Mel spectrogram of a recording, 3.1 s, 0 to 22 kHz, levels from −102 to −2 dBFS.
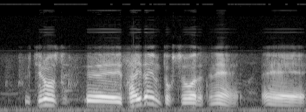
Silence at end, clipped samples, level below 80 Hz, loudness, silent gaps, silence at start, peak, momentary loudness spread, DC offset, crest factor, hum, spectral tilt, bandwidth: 0 s; under 0.1%; -54 dBFS; -20 LUFS; none; 0.25 s; -4 dBFS; 9 LU; under 0.1%; 16 dB; none; -6.5 dB/octave; 5 kHz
